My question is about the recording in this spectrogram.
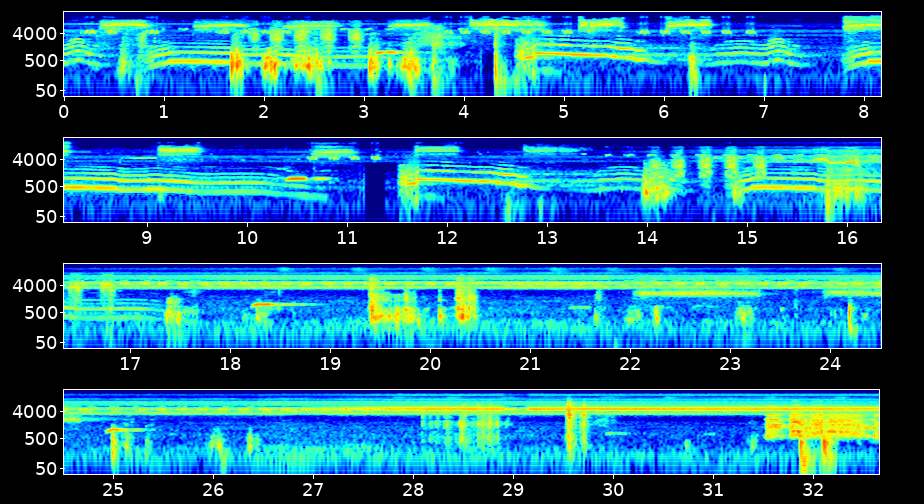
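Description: An animal giving a series of drawn-out cries that each fall in pitch, repeated through the first half. After that a steady high insect chorus takes over. Scattered knocks and rustles of bedding being moved come throughout, loudest a little past the middle.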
